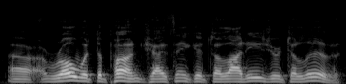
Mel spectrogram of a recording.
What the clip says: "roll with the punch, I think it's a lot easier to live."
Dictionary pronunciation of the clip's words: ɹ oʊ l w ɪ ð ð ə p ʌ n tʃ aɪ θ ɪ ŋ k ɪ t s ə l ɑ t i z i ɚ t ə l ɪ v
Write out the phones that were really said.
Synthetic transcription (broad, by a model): ɹ oʊ w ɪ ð ð ə p ʌ n tʃ aɪ θ ɪ ŋ k ɪ t s ə l ɑ t i z i ɚ t ə l ɪ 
